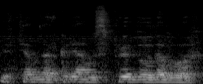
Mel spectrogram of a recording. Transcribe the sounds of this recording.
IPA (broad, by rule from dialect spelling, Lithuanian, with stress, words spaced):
ɪr tʲɛn ɐrkˈlʲɛms pʲrʲɪˈduɔdɐʋoː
